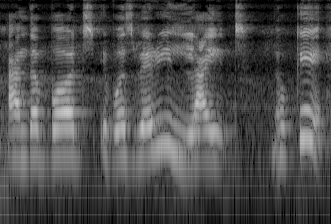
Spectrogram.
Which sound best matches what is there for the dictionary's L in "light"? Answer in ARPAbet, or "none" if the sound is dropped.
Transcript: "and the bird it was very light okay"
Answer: L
